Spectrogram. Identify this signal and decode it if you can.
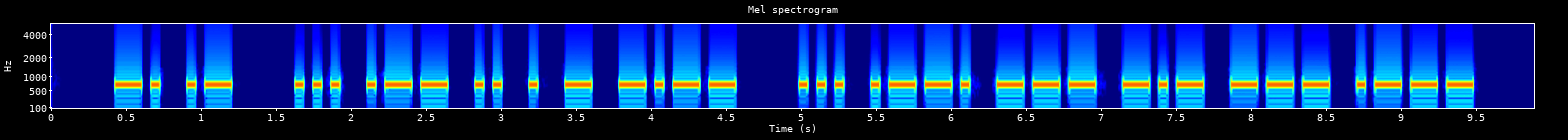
Morse code, heard as a keyed tone, about 20 wpm, 700 Hz. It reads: NA SWIETY SPOKOJ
